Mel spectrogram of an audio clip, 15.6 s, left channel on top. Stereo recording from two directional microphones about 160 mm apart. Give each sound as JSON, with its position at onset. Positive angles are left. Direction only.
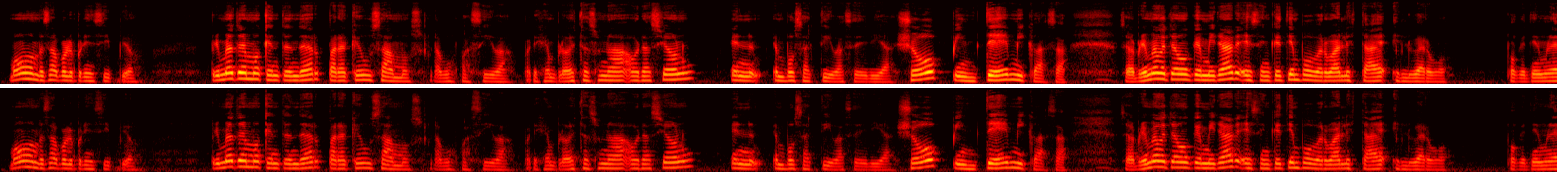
{"t": 0.1, "sound": "speech", "side_deg": 25}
